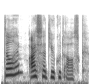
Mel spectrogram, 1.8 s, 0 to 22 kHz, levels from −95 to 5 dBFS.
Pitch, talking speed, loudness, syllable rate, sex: 270 Hz, 235 wpm, -19 LUFS, 5.0 syllables/s, female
